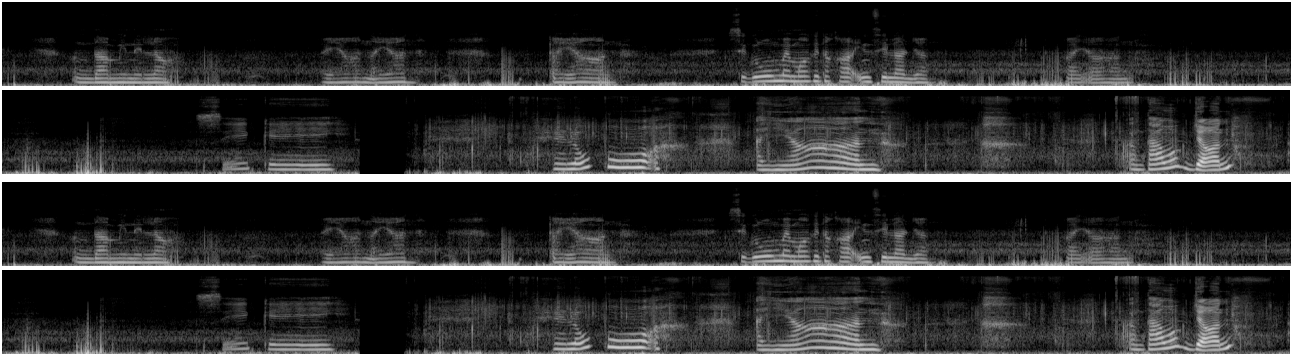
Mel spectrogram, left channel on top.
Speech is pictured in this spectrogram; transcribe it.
Ang dami nila. Ayan, ayan. Ayan. Siguro may mga kinakain sila dyan. Ayan. Sige. Hello po. Ayan. Ang tawag dyan,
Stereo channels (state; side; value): identical; both; correlation 1.00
